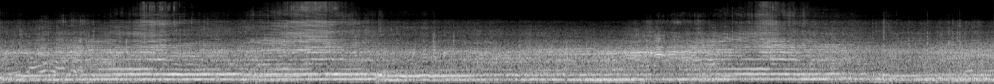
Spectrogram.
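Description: Loud race V8 with an uneven, stumbling beat and wavering pitch instead of a clean crisp note; sounds like it's misfiring, cause unknown.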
